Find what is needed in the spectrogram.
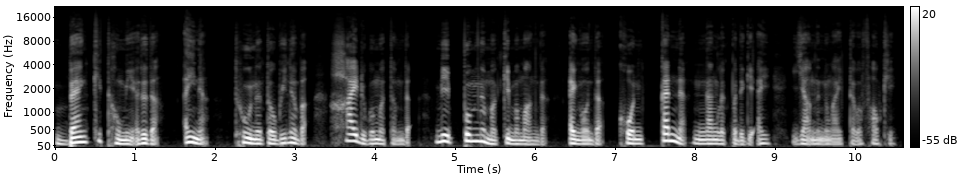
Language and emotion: Manipuri, sad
